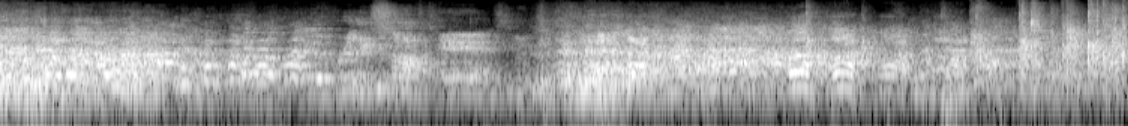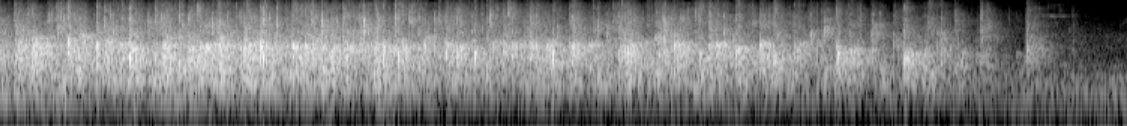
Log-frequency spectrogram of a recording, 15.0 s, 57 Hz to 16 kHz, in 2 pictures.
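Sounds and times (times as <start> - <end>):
audience applauding: 5.1 - 14.8.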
